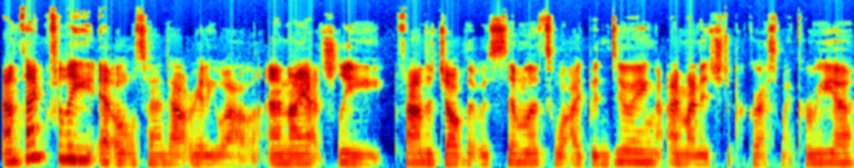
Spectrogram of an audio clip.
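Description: A woman with an English accent, medium pitch and ordinary pitch variation, at a moderate pace with hardly any pauses. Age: 30s. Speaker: podcast host. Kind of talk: solo podcast monologue. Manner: casual, upbeat.

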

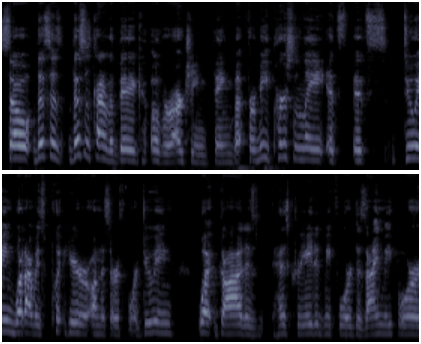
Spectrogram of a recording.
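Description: A woman with an American accent speaks at a moderate pace in a fairly high pitch, with ordinary pitch variation. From Texas. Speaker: author and speaker. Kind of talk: interview. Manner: halting.

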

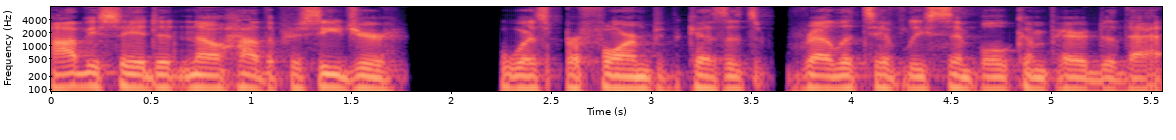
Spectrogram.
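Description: Speaking at a fairly quick pace, a man with a fairly low pitch keeps his intonation monotone and flat. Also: very clean recording, silent background. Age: 40s. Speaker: teacher and podcast host. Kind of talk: personal storytelling monologue.

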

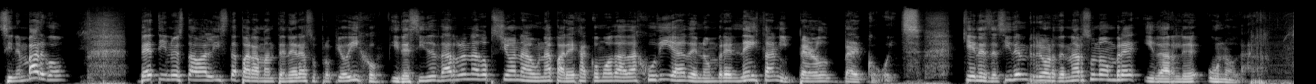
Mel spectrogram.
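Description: This man's voice is high-pitched, with lively intonation. He speaks at a moderate pace. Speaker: true crime podcast host. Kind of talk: true-crime narration, read from a script. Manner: grave, measured, storytelling delivery; formal and even, unlike his casual chat.

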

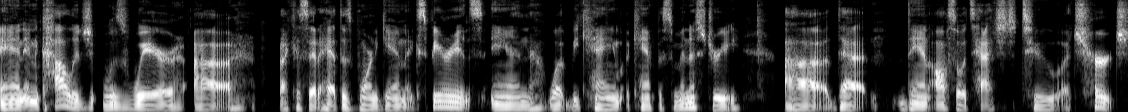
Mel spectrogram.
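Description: A man uses an unremarkable speaking voice, fairly low in pitch with ordinary pitch variation, at a fairly slow pace. The very clean recording has a silent background and a dry, close sound with no echo. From US Midwest, Chicago. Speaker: pastor and worship leader. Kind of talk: casual chat.

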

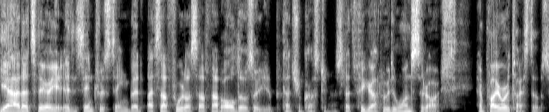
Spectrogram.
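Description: On a very clean recording with a silent background, a somewhat breathy man with a fairly low pitch talks at a very fast pace with ordinary pitch variation. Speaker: B2B growth strategist. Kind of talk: casual interview chat.

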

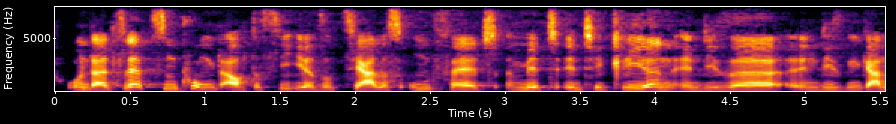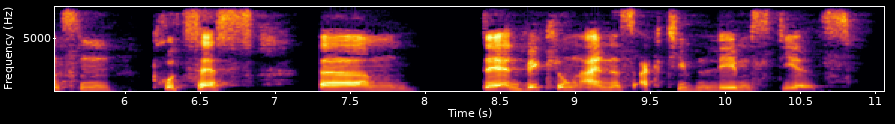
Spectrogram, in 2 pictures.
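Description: A voice at a very slow pace with monotone, flat intonation plays over a quiet background. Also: woman, medium pitch for a woman. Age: 20s. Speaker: sport psychologist and researcher. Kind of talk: podcast interview.

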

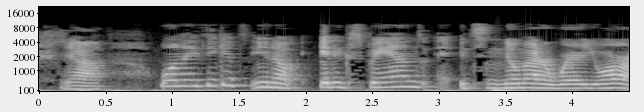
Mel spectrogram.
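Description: A woman with a normal speaking voice, medium pitch and a fairly quick pace. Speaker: podcast host. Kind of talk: podcast interview, casual chat.

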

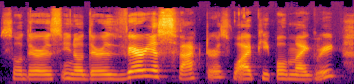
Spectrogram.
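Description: Heard on a very clean recording with a silent background, a woman with a Korean accent speaks at a medium pitch with lively intonation. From South Korea. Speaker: head of a UN migration agency office. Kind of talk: interview.

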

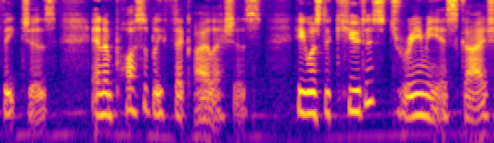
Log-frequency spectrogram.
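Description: The intonation stays fairly even. It belongs to an unforced reading voice.

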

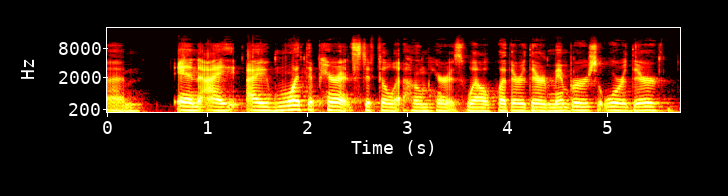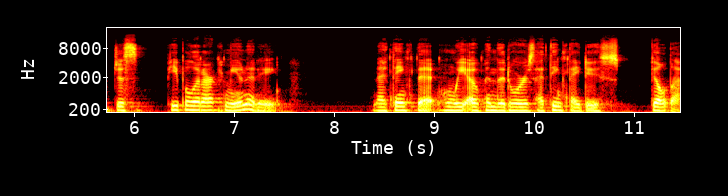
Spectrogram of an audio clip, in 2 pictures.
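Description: A woman with an East Texas accent, fairly low pitch, monotone, flat intonation and moderate pace. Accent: East Texas Southern US. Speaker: preschool director. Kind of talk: podcast interview. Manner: soft-spoken.

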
